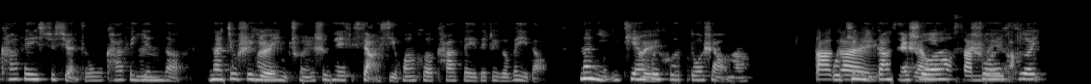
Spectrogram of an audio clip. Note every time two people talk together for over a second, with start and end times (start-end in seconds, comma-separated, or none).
8.3-10.1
